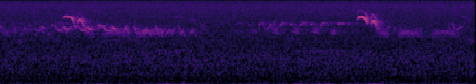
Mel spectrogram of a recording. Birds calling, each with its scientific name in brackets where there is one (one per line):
MacGillivray's Warbler (Geothlypis tolmiei)
Yellow-rumped Warbler (Setophaga coronata)
Mountain Chickadee (Poecile gambeli)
